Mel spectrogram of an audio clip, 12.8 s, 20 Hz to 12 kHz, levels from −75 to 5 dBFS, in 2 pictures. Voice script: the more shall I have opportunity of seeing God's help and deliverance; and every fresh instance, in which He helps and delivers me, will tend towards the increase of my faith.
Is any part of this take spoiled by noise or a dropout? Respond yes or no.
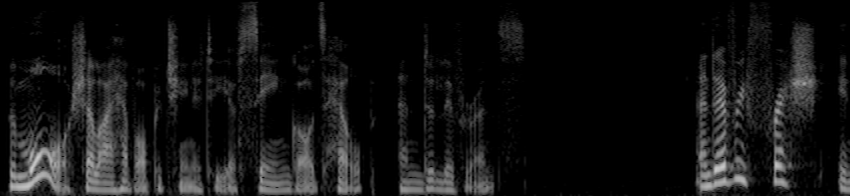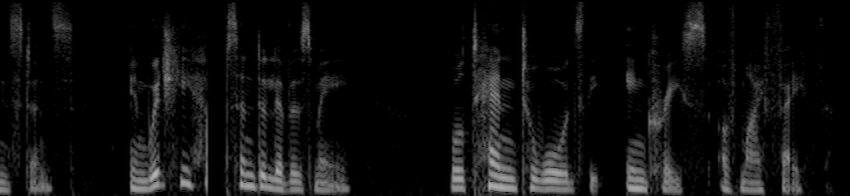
yes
